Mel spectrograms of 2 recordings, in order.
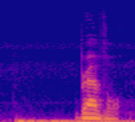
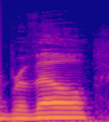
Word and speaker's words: Breville: Revel Breville no it's it's a b b-r-e Breville I think no I I said Revel oh you said Rebel okay that's why I said model cars I thought it was Revenge oh no it's Breville or Breville um espresso machine and uh every year I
